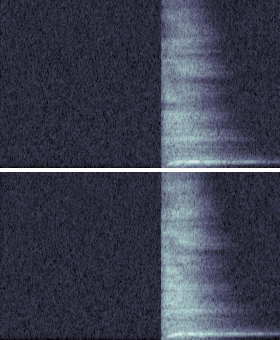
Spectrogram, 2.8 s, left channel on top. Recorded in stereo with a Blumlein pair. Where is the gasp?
35° right, 3 m.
